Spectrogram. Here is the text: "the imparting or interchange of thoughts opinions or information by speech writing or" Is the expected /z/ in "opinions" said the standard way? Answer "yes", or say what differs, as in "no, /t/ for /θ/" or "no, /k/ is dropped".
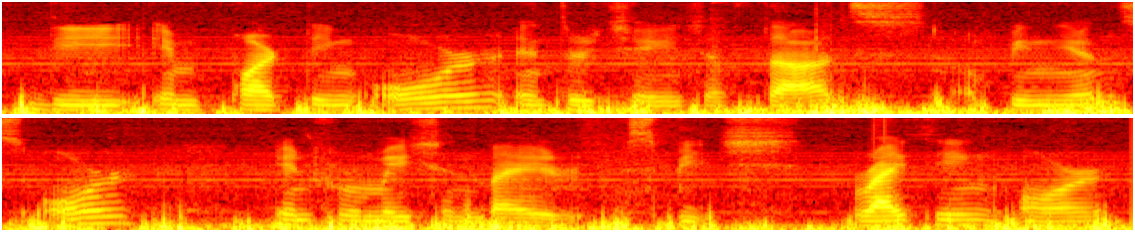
no, /s/ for /z/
